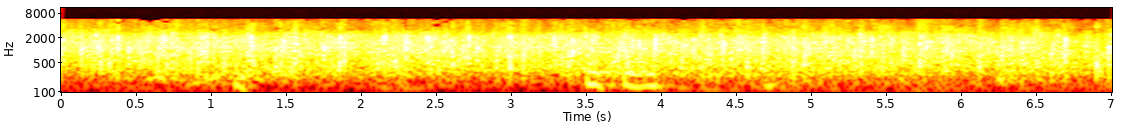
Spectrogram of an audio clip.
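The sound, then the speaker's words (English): A church audience at First Church gives a round of applause, a continuous, fairly soft wash of many hands clapping that stays even and unbroken from start to finish, with no voices rising above it. “we just want to give you a small token of appreciation and a round of applause.”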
